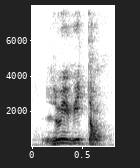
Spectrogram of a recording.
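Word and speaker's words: Louis Vuitton: around Lou my knee Louie Vito Louie don't the French had a bit different than air they soften the V it'll be a most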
